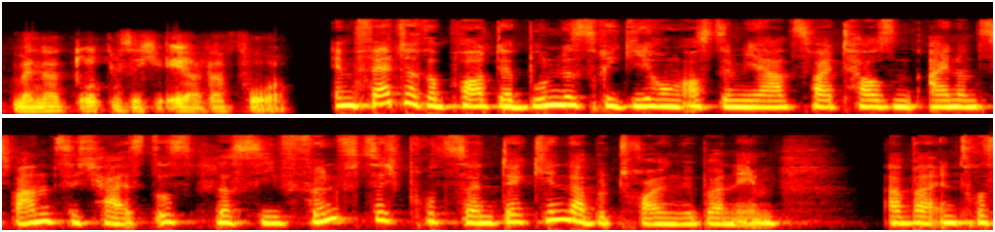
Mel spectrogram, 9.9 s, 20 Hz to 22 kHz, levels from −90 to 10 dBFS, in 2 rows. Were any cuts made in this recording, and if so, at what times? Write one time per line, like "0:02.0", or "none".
0:06.0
